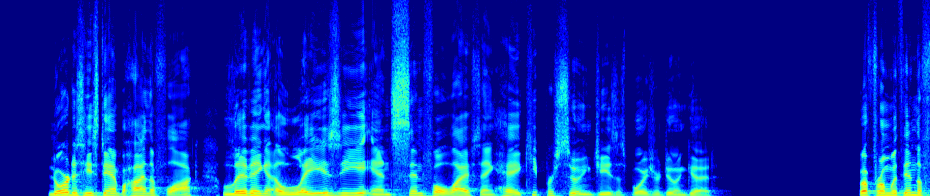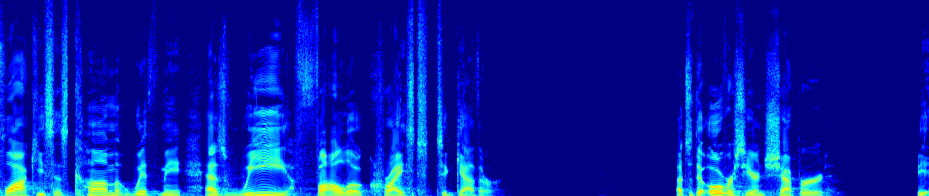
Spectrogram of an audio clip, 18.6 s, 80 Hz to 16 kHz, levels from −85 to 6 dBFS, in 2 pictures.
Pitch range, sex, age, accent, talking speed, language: 100-140 Hz, male, 30-49, American, 140 wpm, English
